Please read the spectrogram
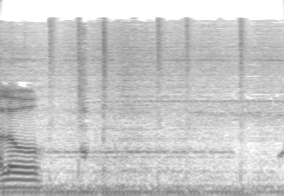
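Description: A man's voice saying "hello" once into a phone, then a low steady hum that fades out over the next second and a half, with a few faint clicks.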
